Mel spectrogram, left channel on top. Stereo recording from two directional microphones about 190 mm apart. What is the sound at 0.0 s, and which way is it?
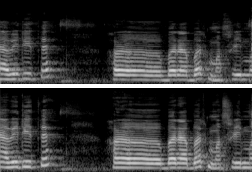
Speech, 55° right (ahead or behind).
